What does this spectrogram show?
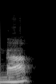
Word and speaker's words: Knop: mispronounced your name uh is it mr knop yes it is ken off five full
